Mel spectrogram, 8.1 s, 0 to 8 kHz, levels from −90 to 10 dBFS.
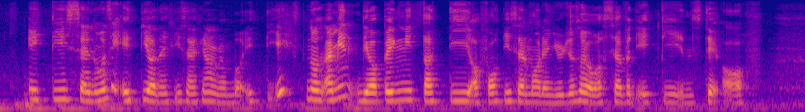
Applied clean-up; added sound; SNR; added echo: none; none; none; none.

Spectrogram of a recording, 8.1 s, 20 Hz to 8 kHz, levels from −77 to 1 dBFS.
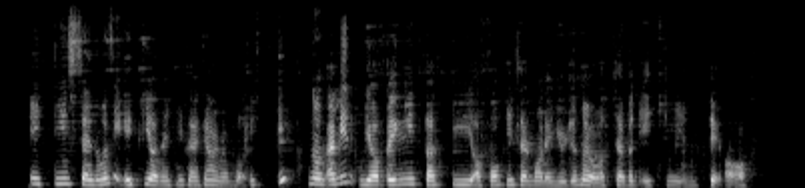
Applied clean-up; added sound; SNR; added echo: neural mask model DeepFilterNet 3.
